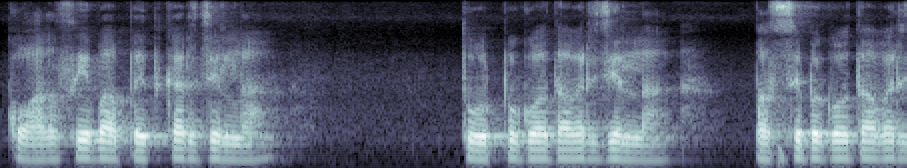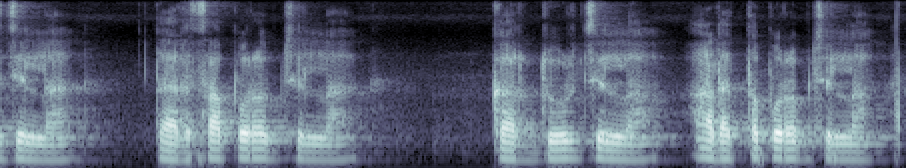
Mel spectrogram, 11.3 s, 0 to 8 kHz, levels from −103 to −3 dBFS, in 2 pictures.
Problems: constant background noise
